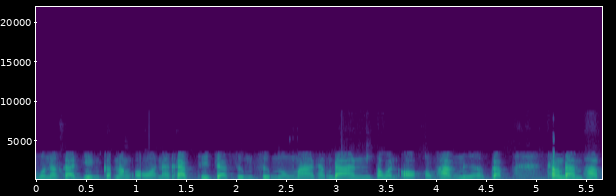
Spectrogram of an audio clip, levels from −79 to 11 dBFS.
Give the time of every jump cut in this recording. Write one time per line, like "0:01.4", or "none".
0:01.2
